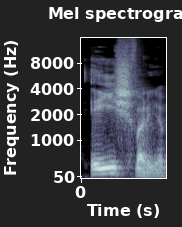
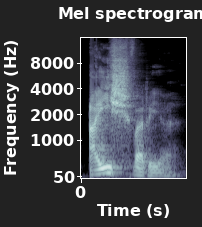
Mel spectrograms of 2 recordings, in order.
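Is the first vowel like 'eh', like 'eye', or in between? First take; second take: eh; eye. First: The first vowel sounds closer to 'eh'. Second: The first vowel sounds strongly like 'eye'. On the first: "not so much A" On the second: "not so much I"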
